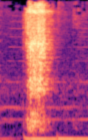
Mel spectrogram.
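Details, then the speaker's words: Adult sneezes mid-sentence while reading history dates aloud; after "bless you," someone remarks it sounded painful and the sneezer says it hurt a little. "Oh, yeah, I gotta sneeze down. Bless you. Oh."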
